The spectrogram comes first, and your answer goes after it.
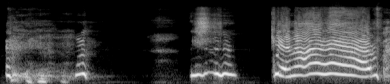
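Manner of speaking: words swallowed by a laugh; busting out laughing. Retold or imitated. Mom tries to order at the speaker, laughing. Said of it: "I busted out laughing".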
